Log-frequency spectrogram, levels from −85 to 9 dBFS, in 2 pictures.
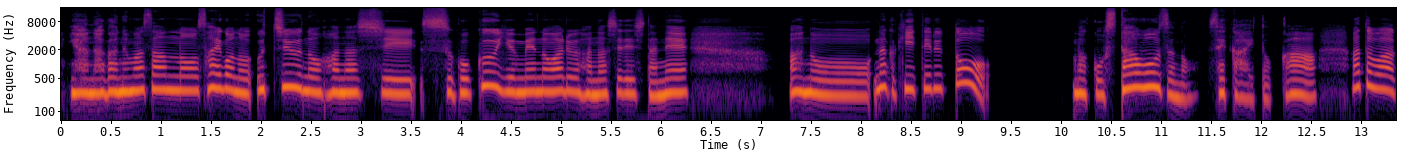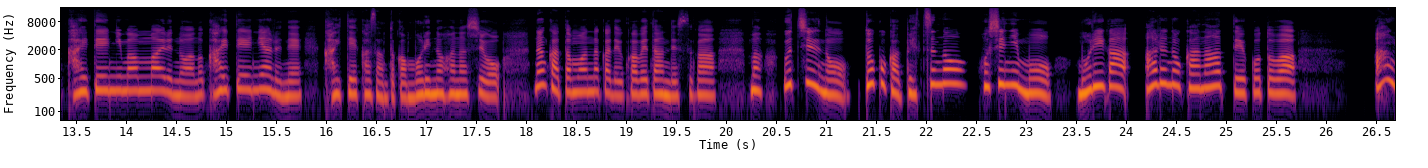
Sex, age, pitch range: male, 20-39, 230-300 Hz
